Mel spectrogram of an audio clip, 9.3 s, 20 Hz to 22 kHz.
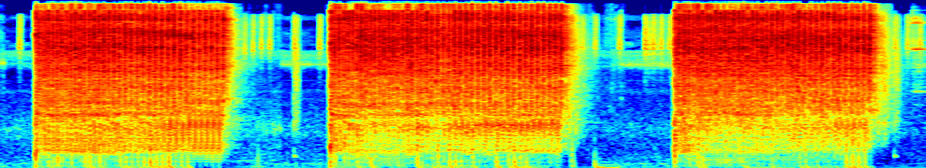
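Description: An airsoft Glock 18C pistol firing on full auto in three long, loud, rapid bursts of about two seconds each, separated by brief pauses.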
